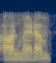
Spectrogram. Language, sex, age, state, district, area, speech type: Telugu, male, 45-60, Andhra Pradesh, Visakhapatnam, urban, conversation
